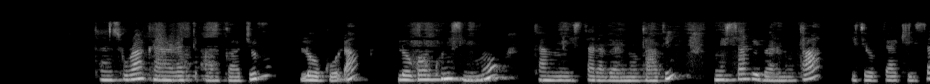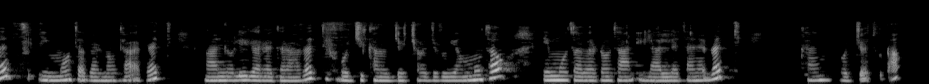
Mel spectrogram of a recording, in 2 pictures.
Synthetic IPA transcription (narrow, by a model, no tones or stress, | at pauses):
t̪ʰɐnsuːɾaːkɐnɪrːɐt̪ːɪɐɾɡaːd͡ʒɪɾːʊ | loːɡoːᶑɐ | loːɡoŋkʊnɪsɪmːo̞ːkɐnmɪnɪst̪ɛɾɐbɐɾno̞ːt̪aːt̪imɪnɪst̪ɐɾːɪbɐɾno̞ːt̪aː | ɪt̪ijo̞ːpʼːɪjaːkʰe̞ːsːɐt̪ːɪɪmːo̞ːt̪ɐbɐɾno̞ːt̪a̰ːɪ̰rːɐt̪ːɪ̥ | naːnːoːle̞ːɡɐɾaːɡɐɾaːrːɐt̪ːɪhɔd͡ʒiːkɐnhɔd͡ʒːɛt͡ʃːaːd͡ʒɪɾʊjɐmːuːt̪ɐʔʊʔɪmːo̞ːt̪ɐbɐɾno̞ːt̪aːnɪlaːlːɐt̪ɐnɪrːɐt̪ːɪ̥ | kʰɐnhɔd͡ʒːɛt̪ʊᶑɐ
